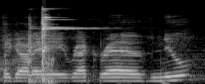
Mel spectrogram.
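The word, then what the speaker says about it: Naue: Next up, we got a Rec Rev New, N-A-U-E, pronounced new. I thought it was Nai or some crap like that.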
